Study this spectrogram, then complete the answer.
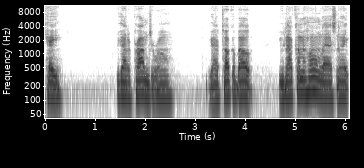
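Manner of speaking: even, flat, calm, emotionless quiet indoor voice. Showing how to talk to someone who can't handle emotion: calm indoor voice, no emotion. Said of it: "using your indoor voice with no emotion".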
